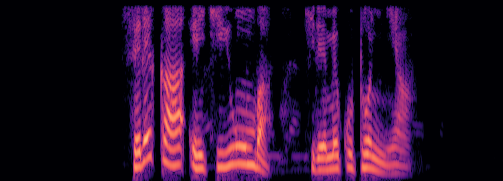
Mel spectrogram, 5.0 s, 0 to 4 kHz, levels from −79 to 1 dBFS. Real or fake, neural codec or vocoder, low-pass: real; none; 3.6 kHz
